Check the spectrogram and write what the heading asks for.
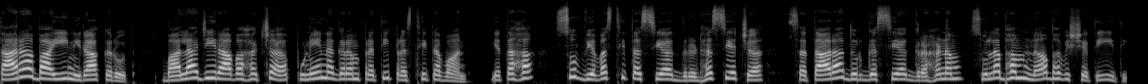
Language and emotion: Sanskrit, neutral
